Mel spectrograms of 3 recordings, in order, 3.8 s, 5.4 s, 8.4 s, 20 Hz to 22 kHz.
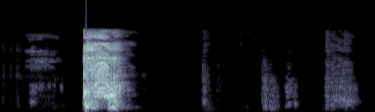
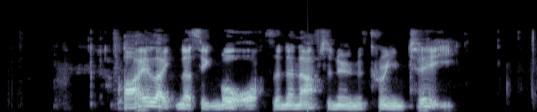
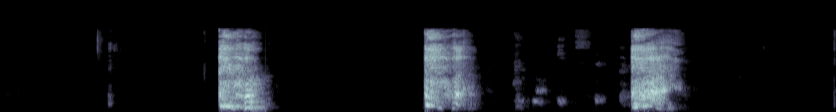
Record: {"cough_length": "3.8 s", "cough_amplitude": 31673, "cough_signal_mean_std_ratio": 0.26, "exhalation_length": "5.4 s", "exhalation_amplitude": 30825, "exhalation_signal_mean_std_ratio": 0.59, "three_cough_length": "8.4 s", "three_cough_amplitude": 31017, "three_cough_signal_mean_std_ratio": 0.29, "survey_phase": "beta (2021-08-13 to 2022-03-07)", "age": "65+", "gender": "Male", "wearing_mask": "No", "symptom_none": true, "symptom_onset": "10 days", "smoker_status": "Never smoked", "respiratory_condition_asthma": false, "respiratory_condition_other": false, "recruitment_source": "Test and Trace", "submission_delay": "8 days", "covid_test_result": "Positive", "covid_test_method": "RT-qPCR", "covid_ct_value": 21.7, "covid_ct_gene": "ORF1ab gene"}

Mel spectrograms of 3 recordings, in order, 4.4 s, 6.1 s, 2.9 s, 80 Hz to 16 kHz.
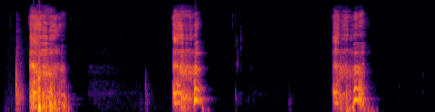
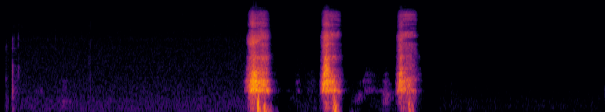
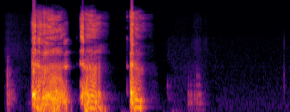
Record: {"three_cough_length": "4.4 s", "three_cough_amplitude": 32768, "three_cough_signal_mean_std_ratio": 0.32, "exhalation_length": "6.1 s", "exhalation_amplitude": 32144, "exhalation_signal_mean_std_ratio": 0.21, "cough_length": "2.9 s", "cough_amplitude": 32768, "cough_signal_mean_std_ratio": 0.38, "survey_phase": "beta (2021-08-13 to 2022-03-07)", "age": "45-64", "gender": "Female", "wearing_mask": "No", "symptom_runny_or_blocked_nose": true, "symptom_change_to_sense_of_smell_or_taste": true, "smoker_status": "Never smoked", "respiratory_condition_asthma": false, "respiratory_condition_other": false, "recruitment_source": "Test and Trace", "submission_delay": "2 days", "covid_test_result": "Positive", "covid_test_method": "RT-qPCR"}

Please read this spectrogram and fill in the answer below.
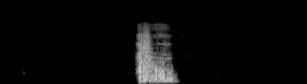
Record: {"exhalation_length": "3.1 s", "exhalation_amplitude": 27862, "exhalation_signal_mean_std_ratio": 0.26, "survey_phase": "beta (2021-08-13 to 2022-03-07)", "age": "45-64", "gender": "Male", "wearing_mask": "No", "symptom_none": true, "smoker_status": "Current smoker (11 or more cigarettes per day)", "respiratory_condition_asthma": false, "respiratory_condition_other": false, "recruitment_source": "REACT", "submission_delay": "4 days", "covid_test_result": "Negative", "covid_test_method": "RT-qPCR"}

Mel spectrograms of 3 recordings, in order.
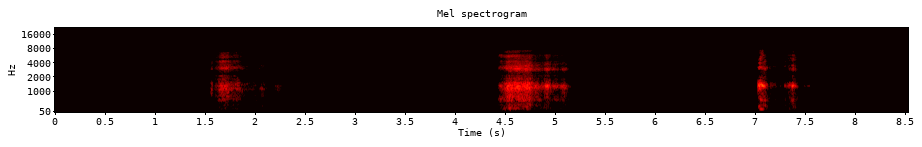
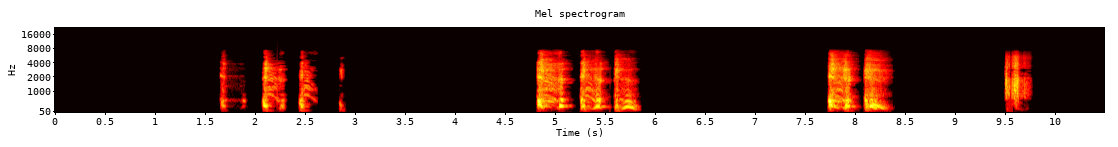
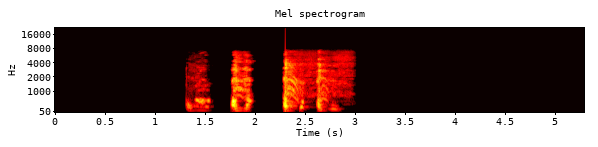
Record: {"exhalation_length": "8.5 s", "exhalation_amplitude": 348, "exhalation_signal_mean_std_ratio": 0.24, "three_cough_length": "10.5 s", "three_cough_amplitude": 26035, "three_cough_signal_mean_std_ratio": 0.26, "cough_length": "5.3 s", "cough_amplitude": 19074, "cough_signal_mean_std_ratio": 0.21, "survey_phase": "beta (2021-08-13 to 2022-03-07)", "age": "18-44", "gender": "Female", "wearing_mask": "No", "symptom_none": true, "smoker_status": "Ex-smoker", "respiratory_condition_asthma": false, "respiratory_condition_other": false, "recruitment_source": "REACT", "submission_delay": "2 days", "covid_test_result": "Negative", "covid_test_method": "RT-qPCR", "influenza_a_test_result": "Negative", "influenza_b_test_result": "Negative"}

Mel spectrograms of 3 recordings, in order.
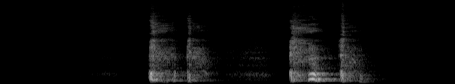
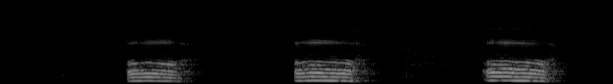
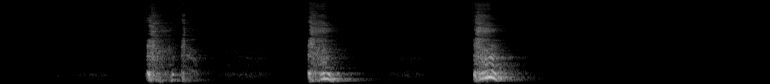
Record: {"cough_length": "4.6 s", "cough_amplitude": 7790, "cough_signal_mean_std_ratio": 0.31, "exhalation_length": "6.1 s", "exhalation_amplitude": 2242, "exhalation_signal_mean_std_ratio": 0.48, "three_cough_length": "7.7 s", "three_cough_amplitude": 10846, "three_cough_signal_mean_std_ratio": 0.26, "survey_phase": "beta (2021-08-13 to 2022-03-07)", "age": "65+", "gender": "Male", "wearing_mask": "No", "symptom_none": true, "smoker_status": "Ex-smoker", "respiratory_condition_asthma": false, "respiratory_condition_other": true, "recruitment_source": "REACT", "submission_delay": "3 days", "covid_test_result": "Negative", "covid_test_method": "RT-qPCR"}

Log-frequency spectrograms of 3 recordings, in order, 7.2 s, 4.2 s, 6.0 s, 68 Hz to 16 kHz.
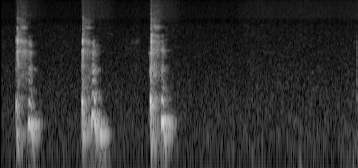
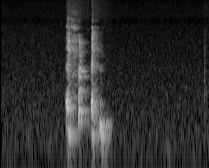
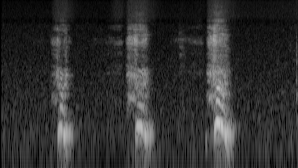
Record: {"three_cough_length": "7.2 s", "three_cough_amplitude": 9393, "three_cough_signal_mean_std_ratio": 0.31, "cough_length": "4.2 s", "cough_amplitude": 7246, "cough_signal_mean_std_ratio": 0.29, "exhalation_length": "6.0 s", "exhalation_amplitude": 4091, "exhalation_signal_mean_std_ratio": 0.36, "survey_phase": "beta (2021-08-13 to 2022-03-07)", "age": "65+", "gender": "Female", "wearing_mask": "No", "symptom_none": true, "smoker_status": "Never smoked", "respiratory_condition_asthma": false, "respiratory_condition_other": false, "recruitment_source": "REACT", "submission_delay": "8 days", "covid_test_result": "Negative", "covid_test_method": "RT-qPCR"}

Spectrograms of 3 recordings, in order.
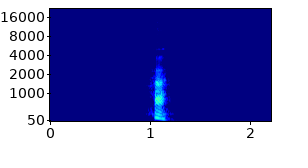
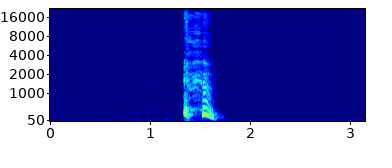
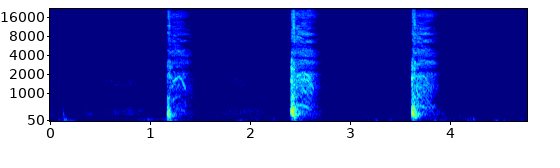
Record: {"exhalation_length": "2.2 s", "exhalation_amplitude": 541, "exhalation_signal_mean_std_ratio": 0.17, "cough_length": "3.2 s", "cough_amplitude": 1516, "cough_signal_mean_std_ratio": 0.21, "three_cough_length": "4.8 s", "three_cough_amplitude": 2647, "three_cough_signal_mean_std_ratio": 0.21, "survey_phase": "alpha (2021-03-01 to 2021-08-12)", "age": "45-64", "gender": "Male", "wearing_mask": "No", "symptom_none": true, "smoker_status": "Never smoked", "respiratory_condition_asthma": true, "respiratory_condition_other": false, "recruitment_source": "REACT", "submission_delay": "1 day", "covid_test_result": "Negative", "covid_test_method": "RT-qPCR"}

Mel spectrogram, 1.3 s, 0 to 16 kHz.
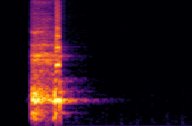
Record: {"cough_length": "1.3 s", "cough_amplitude": 32768, "cough_signal_mean_std_ratio": 0.34, "survey_phase": "beta (2021-08-13 to 2022-03-07)", "age": "45-64", "gender": "Female", "wearing_mask": "No", "symptom_none": true, "smoker_status": "Prefer not to say", "respiratory_condition_asthma": false, "respiratory_condition_other": false, "recruitment_source": "REACT", "submission_delay": "5 days", "covid_test_result": "Negative", "covid_test_method": "RT-qPCR", "influenza_a_test_result": "Unknown/Void", "influenza_b_test_result": "Unknown/Void"}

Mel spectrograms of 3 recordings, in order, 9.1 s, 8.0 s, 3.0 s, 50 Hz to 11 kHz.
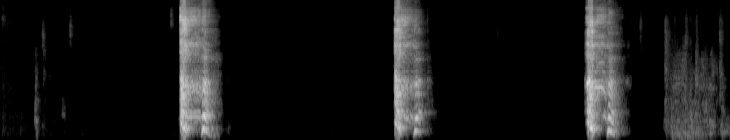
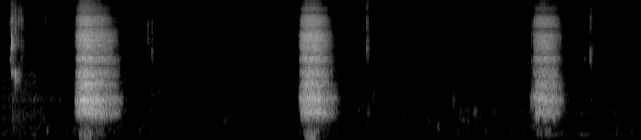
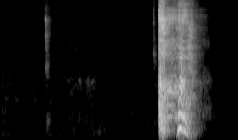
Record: {"three_cough_length": "9.1 s", "three_cough_amplitude": 32768, "three_cough_signal_mean_std_ratio": 0.23, "exhalation_length": "8.0 s", "exhalation_amplitude": 14778, "exhalation_signal_mean_std_ratio": 0.28, "cough_length": "3.0 s", "cough_amplitude": 32768, "cough_signal_mean_std_ratio": 0.27, "survey_phase": "beta (2021-08-13 to 2022-03-07)", "age": "45-64", "gender": "Female", "wearing_mask": "No", "symptom_none": true, "symptom_onset": "12 days", "smoker_status": "Ex-smoker", "respiratory_condition_asthma": false, "respiratory_condition_other": false, "recruitment_source": "REACT", "submission_delay": "2 days", "covid_test_result": "Negative", "covid_test_method": "RT-qPCR", "influenza_a_test_result": "Negative", "influenza_b_test_result": "Negative"}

